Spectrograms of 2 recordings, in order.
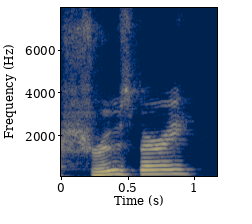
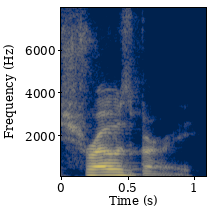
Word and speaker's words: Shrewsbury: So the two options are Shrewsbury and Shrewsbury.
